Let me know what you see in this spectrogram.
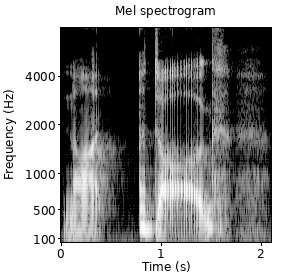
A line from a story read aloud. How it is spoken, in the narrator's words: Ron moaned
